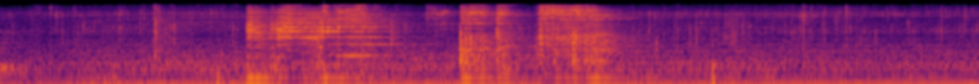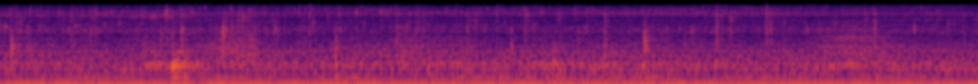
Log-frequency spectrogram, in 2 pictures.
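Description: Folded cheese quesadilla sizzling in a hot nonstick frying pan, with two louder rushes of scraping and sizzle about a second and two and a half seconds in as the spatula presses on it, then a steady quiet sizzle.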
